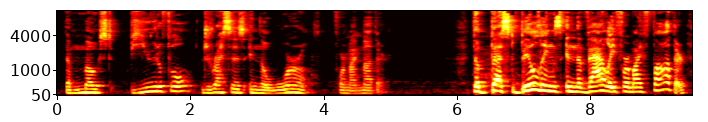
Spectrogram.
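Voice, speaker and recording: A man reading a picture book aloud to children as a read-along host, with deliberate, emphatic phrasing. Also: a little high. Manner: deliberate phrasing, emphatic, explains words to young listeners.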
